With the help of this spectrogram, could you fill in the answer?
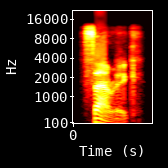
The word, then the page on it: ferric: British English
